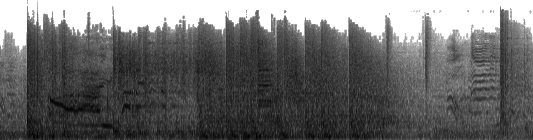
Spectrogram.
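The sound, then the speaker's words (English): A large weapon fires in a film scene and blows up half a jail. Loud, dense booms and crashing blasts overlap, a man yells, and the din thins out toward the end with a final sharp burst. “And with that, he shoots a large weapon and blows up half the jail.”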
